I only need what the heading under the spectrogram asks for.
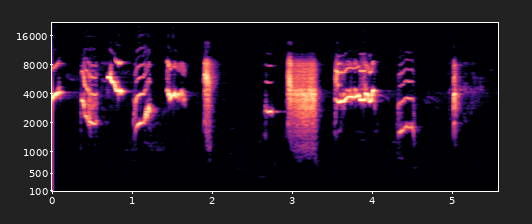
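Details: Long-tailed shrike singing slowly spaced varied phrases: wavering whistled slurs, a long harsh grating rasp near the middle, then thin stacked whistles, with clear silences between notes.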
